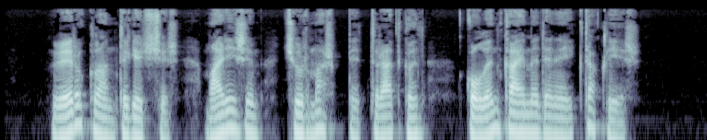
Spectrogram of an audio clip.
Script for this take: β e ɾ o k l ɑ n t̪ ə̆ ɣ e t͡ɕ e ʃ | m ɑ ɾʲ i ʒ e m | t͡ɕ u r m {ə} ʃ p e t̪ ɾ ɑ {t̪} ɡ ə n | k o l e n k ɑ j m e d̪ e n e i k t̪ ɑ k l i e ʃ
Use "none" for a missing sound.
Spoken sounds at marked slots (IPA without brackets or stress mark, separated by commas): ɑ, t̪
